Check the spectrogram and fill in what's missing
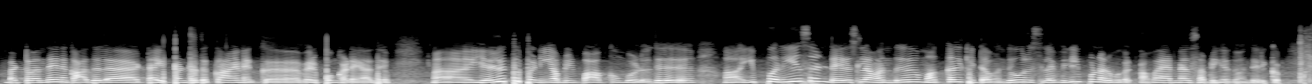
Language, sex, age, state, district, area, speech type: Tamil, female, 30-45, Tamil Nadu, Mayiladuthurai, urban, spontaneous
